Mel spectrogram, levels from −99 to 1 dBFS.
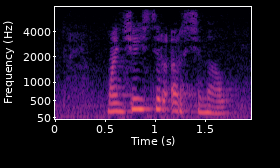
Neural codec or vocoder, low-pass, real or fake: none; 7.2 kHz; real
